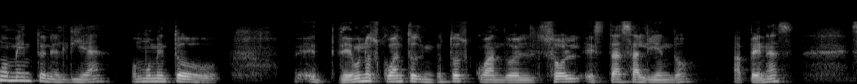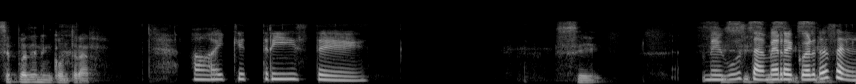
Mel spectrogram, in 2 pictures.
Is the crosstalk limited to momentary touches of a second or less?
No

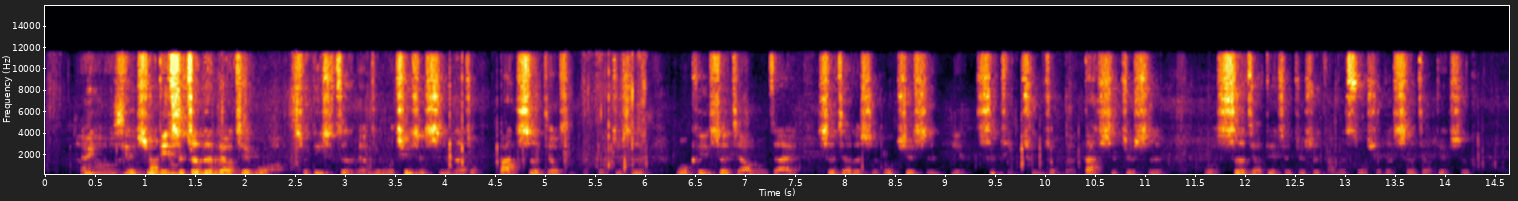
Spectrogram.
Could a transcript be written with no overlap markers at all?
No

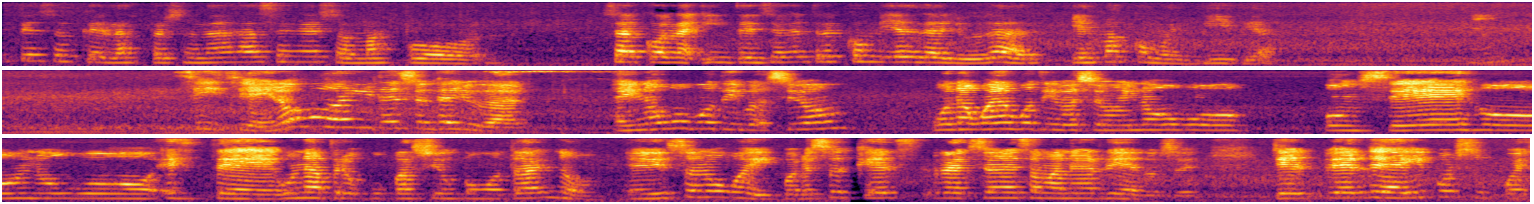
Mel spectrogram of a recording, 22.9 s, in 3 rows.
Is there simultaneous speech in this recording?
No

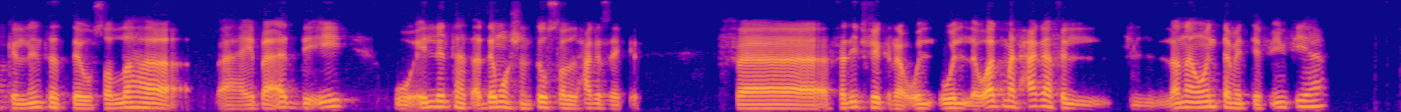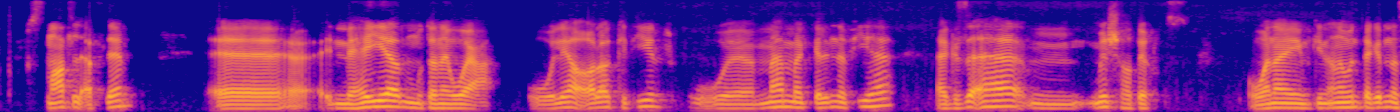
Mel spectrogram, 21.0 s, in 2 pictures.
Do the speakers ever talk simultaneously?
No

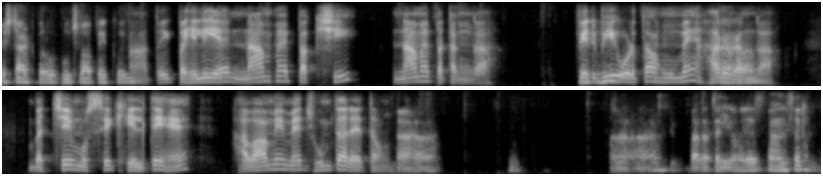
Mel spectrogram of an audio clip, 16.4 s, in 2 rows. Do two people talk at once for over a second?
No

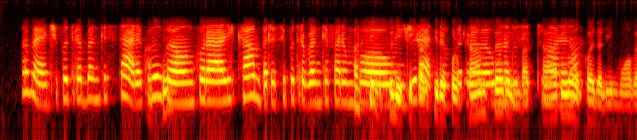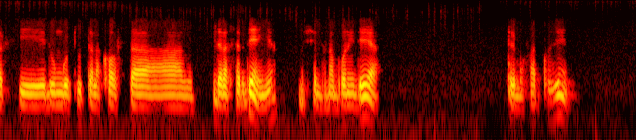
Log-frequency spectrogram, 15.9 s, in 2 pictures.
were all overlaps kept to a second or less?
No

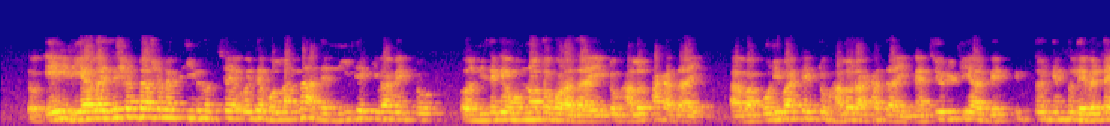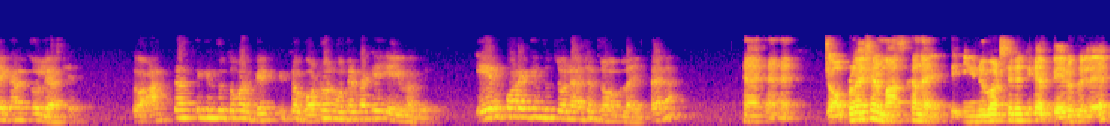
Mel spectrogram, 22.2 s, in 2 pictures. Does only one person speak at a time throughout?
Yes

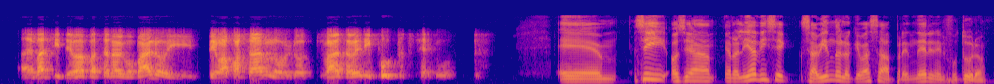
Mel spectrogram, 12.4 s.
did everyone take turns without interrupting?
Yes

